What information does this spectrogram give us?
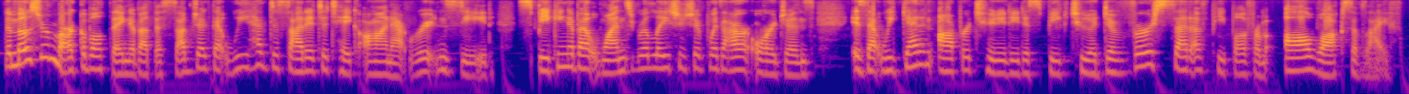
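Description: A woman hosts a podcast with an upbeat manner. Her voice sits low for a woman. Faint music plays under her at times. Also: expressive, moderate pace. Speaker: podcast host. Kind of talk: scripted podcast intro and interview.

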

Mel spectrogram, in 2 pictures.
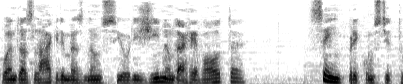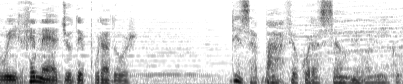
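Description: An actor playing a gentle spirit healer in a Brazilian radio drama, speaking in a solemn, measured, preaching manner with a Brazilian accent. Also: male voice, on the low side, steady tone, faint music behind, lightly acted. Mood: gently consoling. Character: gentle male spirit healer counselling a patient.

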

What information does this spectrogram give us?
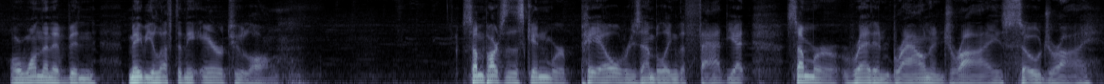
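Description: A man reading scripted horror fiction as an audiobook narrator, in a dramatic, deliberate storytelling manner with weighted pauses. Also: medium pitch, darkish tone.

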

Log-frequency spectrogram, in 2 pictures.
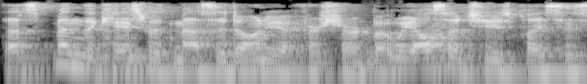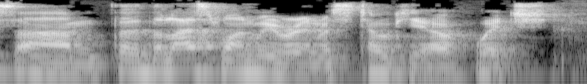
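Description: A man from Ohio, a guest chatting casually in an interview, relaxed, with fillers and repeated words. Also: medium pitch, brisk. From Ohio, USA. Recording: dull lo-fi sound.

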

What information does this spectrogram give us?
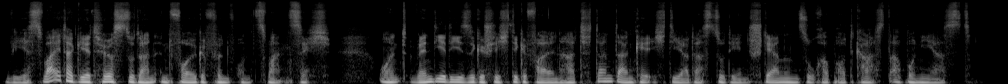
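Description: A man narrating a scripted children's bedtime story as podcast host, with expressive, dramatic storytelling. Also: sits low, measured pace, slightly rough, no room sound, clean studio sound.

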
